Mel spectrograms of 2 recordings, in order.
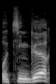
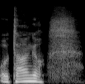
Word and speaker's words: Hottinguer: différente d'ailleurs euh est autingre voilà donc en France plutôt dire otingre mais les deux se comprennent très bien la banque otingre est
